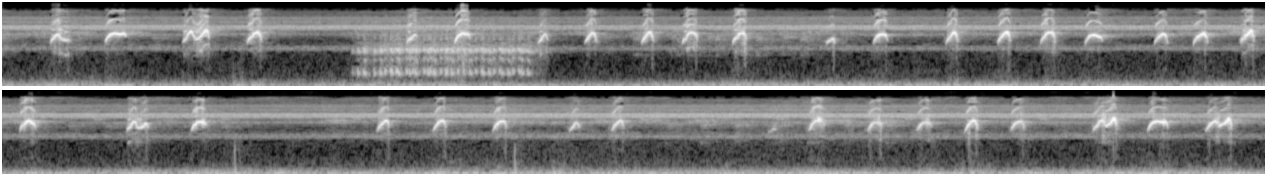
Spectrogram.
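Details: White-breasted waterhen chick calling its mother, used as a lure sound: a long run of thin, high, sharp peeps, roughly two or three per second, with one brief nasal buzzy burst near the start and a steady high whine throughout.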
